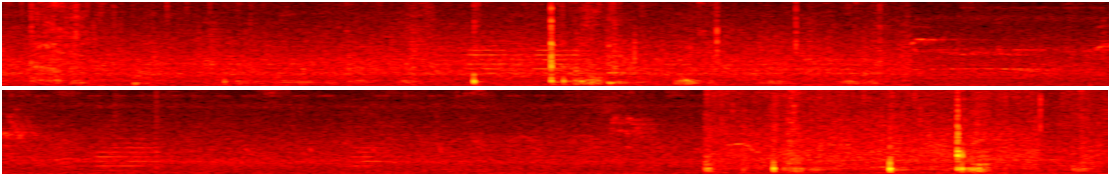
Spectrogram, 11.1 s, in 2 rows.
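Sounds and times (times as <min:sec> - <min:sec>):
wood fire crackles and pops: 0:00.0 - 0:04.5, 0:09.1 - 0:11.0
faint birdsong: 0:01.0 - 0:11.0
food frying with loud hiss: 0:09.0 - 0:11.0.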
